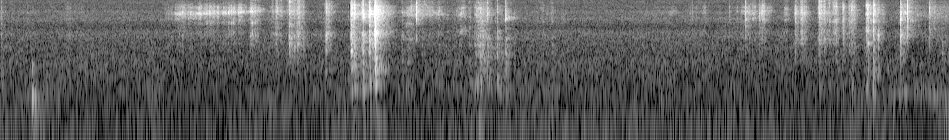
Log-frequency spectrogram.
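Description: Pinking shears cut through card while a double greeting card is being made: quiet, scattered snips and rustles, with one sharper crunch of the blades in the middle and more small cuts toward the end.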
